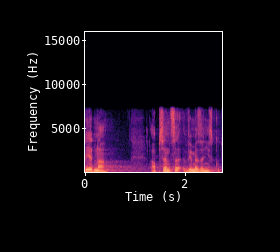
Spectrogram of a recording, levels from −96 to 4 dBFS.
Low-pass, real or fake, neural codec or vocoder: 7.2 kHz; real; none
